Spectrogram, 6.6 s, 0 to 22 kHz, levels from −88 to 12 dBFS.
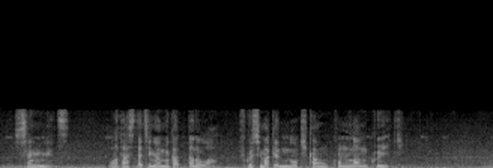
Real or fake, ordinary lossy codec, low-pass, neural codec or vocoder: fake; none; none; codec, 16 kHz, 4 kbps, FreqCodec, smaller model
